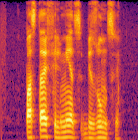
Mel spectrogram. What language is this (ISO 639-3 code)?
rus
